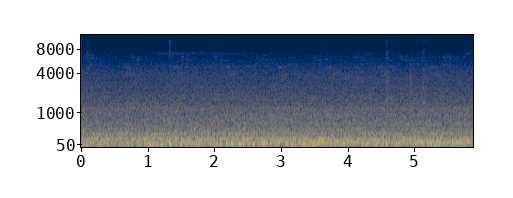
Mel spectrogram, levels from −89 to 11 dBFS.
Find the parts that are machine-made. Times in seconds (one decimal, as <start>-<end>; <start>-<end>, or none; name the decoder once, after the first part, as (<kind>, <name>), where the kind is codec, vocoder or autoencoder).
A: none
